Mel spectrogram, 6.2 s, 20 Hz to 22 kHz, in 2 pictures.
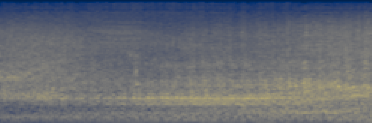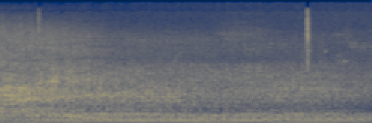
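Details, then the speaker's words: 1994 Ford F150 just started after injectors removed and serviced, new plugs and EGR fixed, previously single-cylinder misfire: even steady idle, smooth low rumble, no stumble or ticking; running better. "A little bit, but it sounds better already. Does it rev up okay?"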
